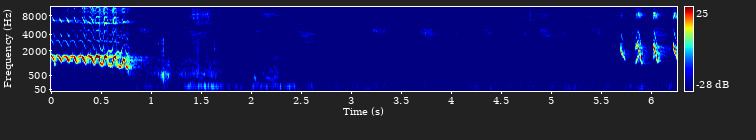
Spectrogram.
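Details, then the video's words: A loud, prolific black-naped oriole, whose call is used to spur other birds into song, gives a rapid nasal rattle of repeated pulses that ends abruptly. A few faint chirps follow, then a second harsh, choppy phrase starts. "Pancingan Suara KEPODANG EMAS Teler GACOR LANTANG Cocok Untuk Pancingan Burung Bahan agar bunyi"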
